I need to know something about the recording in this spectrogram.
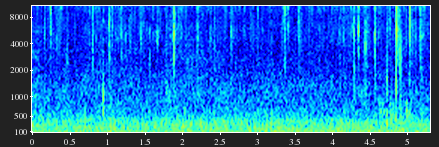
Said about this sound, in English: And we'll have some wine and listen to the peaceful crackles and pops of the wood burning.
